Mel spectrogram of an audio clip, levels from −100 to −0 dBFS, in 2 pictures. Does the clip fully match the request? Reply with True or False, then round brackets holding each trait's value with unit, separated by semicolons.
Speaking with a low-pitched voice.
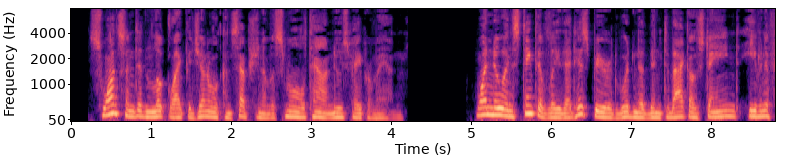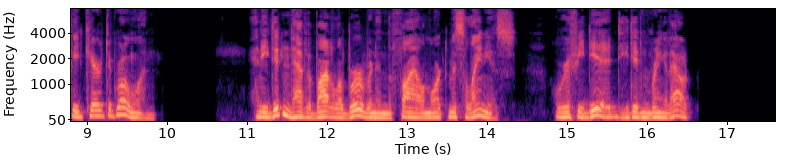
True (125 Hz)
